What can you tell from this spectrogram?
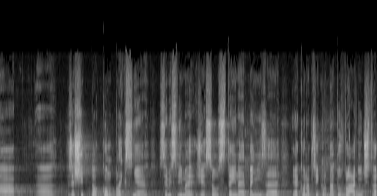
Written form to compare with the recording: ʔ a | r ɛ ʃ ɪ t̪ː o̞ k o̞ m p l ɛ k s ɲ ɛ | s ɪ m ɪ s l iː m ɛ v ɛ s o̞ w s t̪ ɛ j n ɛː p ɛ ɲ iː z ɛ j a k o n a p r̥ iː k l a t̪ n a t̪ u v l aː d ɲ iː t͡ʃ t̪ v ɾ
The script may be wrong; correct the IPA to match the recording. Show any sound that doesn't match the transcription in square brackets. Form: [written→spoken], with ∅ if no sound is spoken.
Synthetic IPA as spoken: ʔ a | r ɛ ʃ ɪ t̪ː o̞ k o̞ m p l ɛ k s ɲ ɛ | s ɪ m ɪ s l iː m ɛ [v→ʒ] ɛ s o̞ w s t̪ ɛ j n ɛː p ɛ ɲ iː z ɛ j a k o n a p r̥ iː k l a t̪ n a t̪ u v l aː d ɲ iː t͡ʃ t̪ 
